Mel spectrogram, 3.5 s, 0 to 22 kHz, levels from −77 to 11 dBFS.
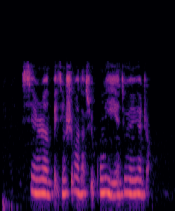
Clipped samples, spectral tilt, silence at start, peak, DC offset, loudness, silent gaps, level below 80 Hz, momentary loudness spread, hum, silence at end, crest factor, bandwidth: under 0.1%; -3 dB/octave; 0.05 s; -12 dBFS; under 0.1%; -26 LUFS; none; -62 dBFS; 7 LU; none; 0.5 s; 16 dB; 7.8 kHz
